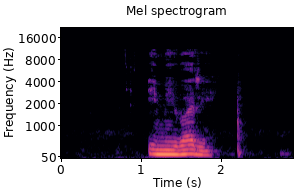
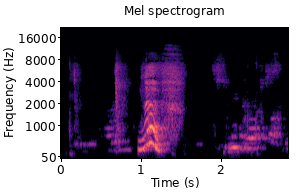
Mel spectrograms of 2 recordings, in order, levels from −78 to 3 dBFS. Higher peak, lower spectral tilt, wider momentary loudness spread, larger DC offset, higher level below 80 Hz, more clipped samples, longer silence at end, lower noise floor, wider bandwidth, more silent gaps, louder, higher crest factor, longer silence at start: second, -12 dBFS vs -4 dBFS; first, -8 dB/octave vs -1.5 dB/octave; about the same, 27 LU vs 26 LU; neither; first, -62 dBFS vs -78 dBFS; neither; first, 0.65 s vs 0.1 s; first, -69 dBFS vs -49 dBFS; second, 11.5 kHz vs 13.5 kHz; neither; about the same, -24 LUFS vs -25 LUFS; second, 14 dB vs 22 dB; first, 1.1 s vs 0.15 s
